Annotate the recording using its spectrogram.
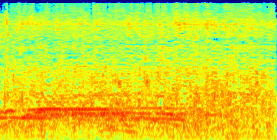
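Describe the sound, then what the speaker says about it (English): A crowd at a district beauty pageant applauds and cheers loudly for the finalists, a steady wash of clapping with voices mixed in. "Shall we give them a huge round of applause?"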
